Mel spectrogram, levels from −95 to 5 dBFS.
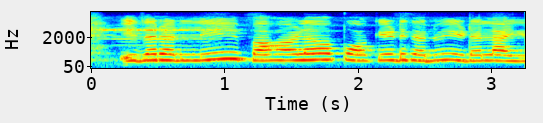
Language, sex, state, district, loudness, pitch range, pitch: Kannada, female, Karnataka, Bidar, -13 LUFS, 295-320 Hz, 310 Hz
